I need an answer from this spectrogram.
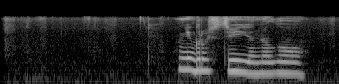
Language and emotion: Russian, sad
